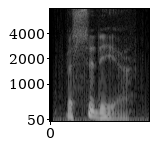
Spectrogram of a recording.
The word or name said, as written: basidia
